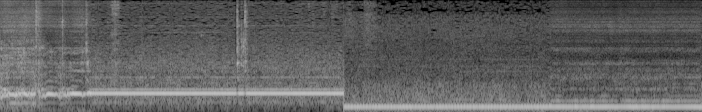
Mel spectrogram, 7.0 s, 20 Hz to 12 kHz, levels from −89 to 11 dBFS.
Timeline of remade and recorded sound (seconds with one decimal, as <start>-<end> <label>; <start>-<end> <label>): 0.0-0.9 remade; 0.9-5.5 recorded; 5.5-7.0 remade

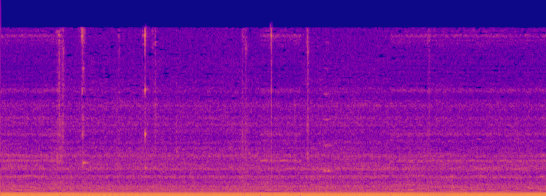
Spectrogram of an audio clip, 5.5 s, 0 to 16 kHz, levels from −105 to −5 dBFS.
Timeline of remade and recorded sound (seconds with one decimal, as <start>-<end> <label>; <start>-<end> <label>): 0.0-0.6 remade; 0.6-2.6 recorded; 2.6-3.0 remade; 3.0-3.9 recorded; 3.9-5.5 remade

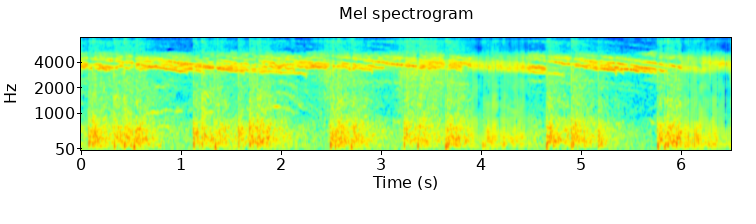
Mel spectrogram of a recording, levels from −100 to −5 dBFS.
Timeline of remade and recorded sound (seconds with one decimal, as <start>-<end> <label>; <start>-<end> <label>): 0.0-3.9 recorded; 3.9-4.5 remade; 4.5-6.0 recorded; 6.0-6.5 remade

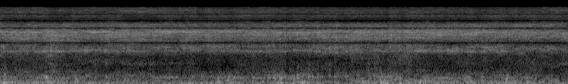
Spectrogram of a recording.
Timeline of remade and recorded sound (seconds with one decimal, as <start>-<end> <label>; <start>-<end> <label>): 0.0-5.7 remade

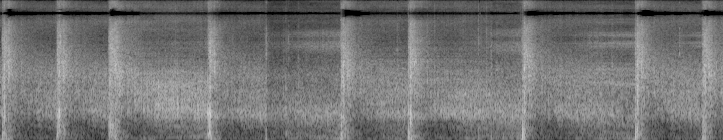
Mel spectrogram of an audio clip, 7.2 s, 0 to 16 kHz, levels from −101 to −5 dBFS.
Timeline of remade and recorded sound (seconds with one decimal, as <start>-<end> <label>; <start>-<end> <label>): 0.0-1.4 recorded; 1.4-2.2 remade; 2.2-3.7 recorded; 3.7-4.9 remade; 4.9-7.2 recorded

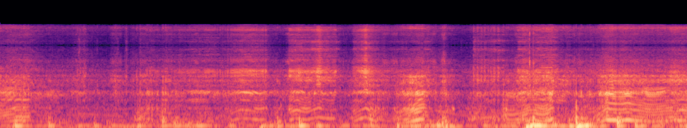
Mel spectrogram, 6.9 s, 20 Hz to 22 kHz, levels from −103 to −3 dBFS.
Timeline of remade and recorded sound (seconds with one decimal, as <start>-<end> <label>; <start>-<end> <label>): 0.0-6.9 recorded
